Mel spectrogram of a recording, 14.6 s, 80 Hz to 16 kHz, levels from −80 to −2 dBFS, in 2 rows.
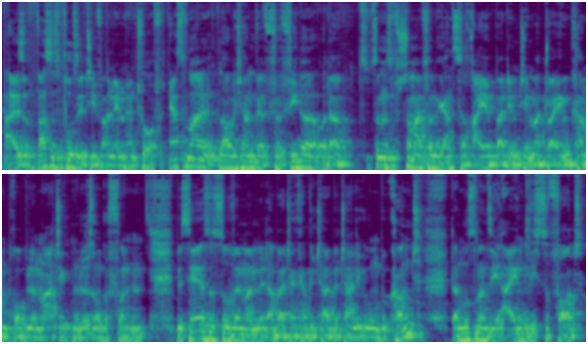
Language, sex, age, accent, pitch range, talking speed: German, male, 40-59, German, 90-115 Hz, 175 wpm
